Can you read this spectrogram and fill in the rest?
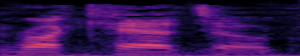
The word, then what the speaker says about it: Rocketo: Well, I pronounce it Rocketo, quite frankly. I went to Frank Espinosa's website, and there was a big discussion on that, because I was curious, because I pronounced it that way on my podcast, and several people called me on it. And if I read his phonetic spelling, it is Rocketo.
